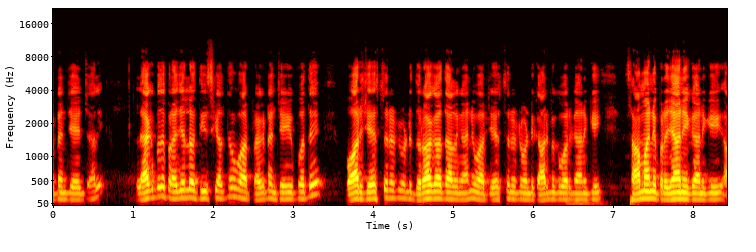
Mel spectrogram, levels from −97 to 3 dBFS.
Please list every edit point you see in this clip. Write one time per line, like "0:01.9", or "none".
none

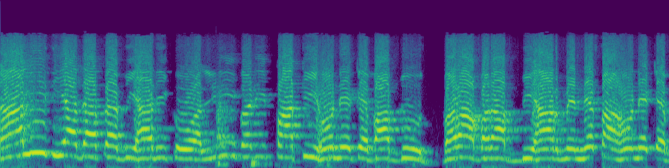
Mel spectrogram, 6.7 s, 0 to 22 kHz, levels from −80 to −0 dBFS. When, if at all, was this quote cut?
0:02.2

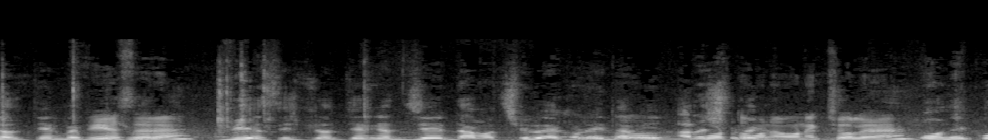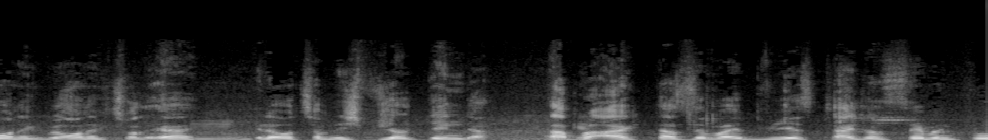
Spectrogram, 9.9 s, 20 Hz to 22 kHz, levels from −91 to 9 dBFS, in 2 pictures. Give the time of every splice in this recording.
none

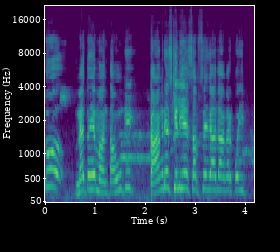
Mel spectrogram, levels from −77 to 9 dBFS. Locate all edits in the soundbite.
0:02.0

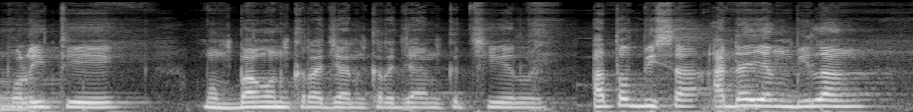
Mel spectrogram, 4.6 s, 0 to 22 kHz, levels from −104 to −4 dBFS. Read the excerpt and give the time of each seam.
0:02.8

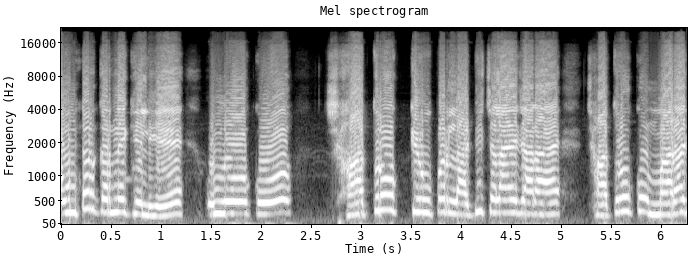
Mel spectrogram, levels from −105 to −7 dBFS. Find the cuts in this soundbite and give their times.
none

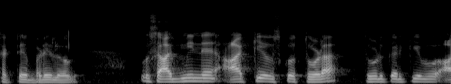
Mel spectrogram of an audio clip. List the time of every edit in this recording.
0:03.5

